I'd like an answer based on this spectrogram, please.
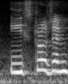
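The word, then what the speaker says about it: oestrogen: ईस्ट्रोजन को अगर ई से लिख के आओगे तब भी सही होगा। ओ से लिख के आओगे तब भी सही होगा। ओ साइलेंट होता है।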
